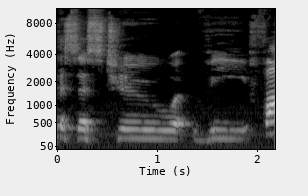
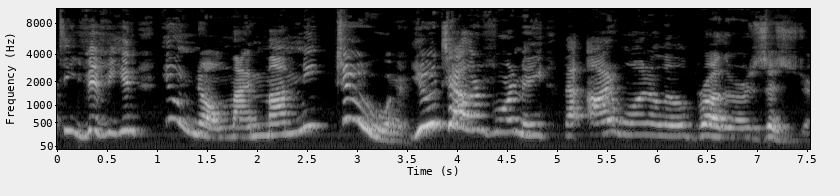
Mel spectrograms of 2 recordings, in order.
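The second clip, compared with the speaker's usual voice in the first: put-on overtly cutesy, high, sing-song baby voice; 6 semitones higher, 3 dB louder than usual. Retelling someone's put-on voice in a talk about a little brother or sister, cutesy baby voice. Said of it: "overtly cutesy baby type voice".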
